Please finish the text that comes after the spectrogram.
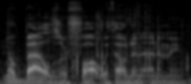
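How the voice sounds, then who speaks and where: A man playing a cool, ruthless mercenary in a crime role-play drama, speaking tersely with quiet menace. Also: low voice, fairly even intonation, fast, noisy background, close to an everyday voice. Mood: cool, matter-of-fact. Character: cool, ruthless male mercenary quoting Japanese proverbs.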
